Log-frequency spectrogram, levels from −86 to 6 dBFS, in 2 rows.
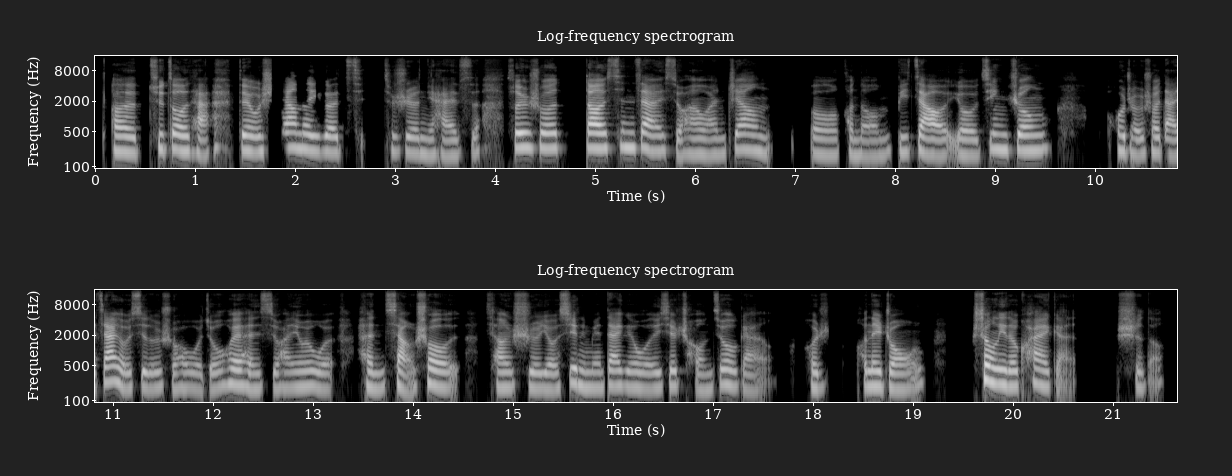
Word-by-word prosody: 呃， 200 -2 +3
去 225 - -1
揍 210 -2 +4
他。 180 -4 0 0.3
对， 210 -2 +3
我 195 - 0
是 200 - -2
这 240 - 0
样 240 -1 +5
的 225 -1 +2
一 205 - +1
个 200 -1 +1
就 195 - -15 0.2
就 205 - -10
是 195 -1 -2
女 180 -1 -5
孩 170 -2 -3
子。 190 +2 -10 0.3
所 235 - +3
以 240 - +7
说 235 0 +2 0.3
到 235 -1 +9
现 240 +1 -1
在 225 -4 +4
喜 210 -4 -7
欢 180 +1 -3
玩 180 +1 -5
这 225 +5 -4
样， 215 -3 0 0.4
呃， 175 -2 -3
可 185 - -7
能 170 +2 -7
比 195 0 -5
较 180 -4 +4
有 175 -1 -2
竞 220 +5 -2
争， 215 0 +1 0.6
或 210 - -2
者 180 -3 -4
说 195 +1 -1
打 175 -3 0
架 235 +5 +7
游 190 -7 0
戏 190 0 -2
的 180 +1 -4
时 175 - -6
候， 180 0 -5
我 175 -2 -6
就 180 +4 -5
会 210 -1 +3
很 180 -3 -2
喜 180 0 -7
欢。 185 0 -5
因 190 +1 -2
为 195 - -1
我 180 -3 -3 0.2
很 185 -2 -2
享 190 -5 +2
受 195 -4 +3 0.3
像 185 -1 -2
是 185 -2 -2
游 175 -1 -1
戏 220 +5 +1
里 200 - -1
面 185 0 -4
带 200 0 +2
给 190 -1 -4
我 180 -1 -3
的 180 - -3
一 - - -2
些 195 +1 -1
成 170 -3 -7
就 205 0 0
感， 170 -4 -8 0.3
和 185 - -3
这 180 - -11 0.3
和 - - -6
那 195 0 +4
种 180 +3 -1 0.5
胜 250 -4 +7
利 210 - +6
的 195 -1 +3
快 205 -1 +1
感， - - -9 0.4
是 - - -4
的。 225 +2 -13
195 Hz, 240 characters per minute, -22 LUFS, 180-210 Hz, 0.6 s, 到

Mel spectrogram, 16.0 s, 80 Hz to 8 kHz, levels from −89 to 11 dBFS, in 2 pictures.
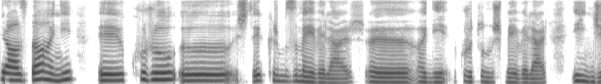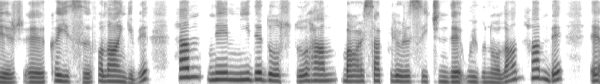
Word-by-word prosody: biraz 220 -3 +3
da 245 +2 +5
hani, 240 +3 +1 0.3
eee, 215 0 +2
kuru 240 0 +2
ııı, 210 0 +2
işte, 200 +2 -4
kırmızı 195 -3 -2
meyveler, 150 -4 -4
eee, 155 -2 0
hani, 160 -1 -6
kurutulmuş 170 -2 -8
meyveler, 145 -2 -5 0.3
incir, 160 -6 -2
eee, 160 0 0
kayısı 185 -6 +4
falan 185 -3 +1
gibi 150 - -3 0.3
hem 325 +1 +4
ne 240 +1 +3
mide 235 0 +3
dostu 200 -1 +2
hem 210 +1 -1
bağırsak 190 +1 +3
florası 185 -1 +3
için 175 -1 -5
de 170 0 +3
uygun 160 -2 -8
olan 180 - -3
hem 290 -6 +1
de, 245 +5 +2 0.4
eee, - - +1
190 Hz, 120 wpm, -23 LUFS, 160-220 Hz, 0.4 s, da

